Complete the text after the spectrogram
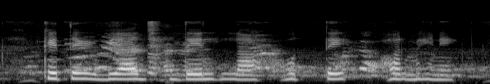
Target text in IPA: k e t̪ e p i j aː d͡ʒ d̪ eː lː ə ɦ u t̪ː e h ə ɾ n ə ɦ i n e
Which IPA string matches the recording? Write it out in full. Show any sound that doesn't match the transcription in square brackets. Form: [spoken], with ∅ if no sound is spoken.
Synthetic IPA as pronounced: k e t̪ e [b] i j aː d͡ʒ d̪ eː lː [a] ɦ [o] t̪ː e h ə ɾ [m] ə ɦ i n e

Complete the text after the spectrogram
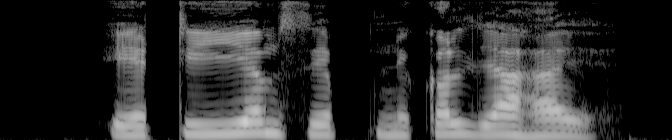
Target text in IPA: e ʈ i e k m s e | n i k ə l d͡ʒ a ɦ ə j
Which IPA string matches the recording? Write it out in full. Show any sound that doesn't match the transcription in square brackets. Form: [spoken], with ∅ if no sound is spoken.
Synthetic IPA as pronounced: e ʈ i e [∅] m s e | n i k ə l d͡ʒ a ɦ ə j

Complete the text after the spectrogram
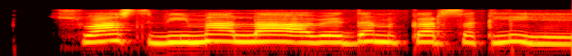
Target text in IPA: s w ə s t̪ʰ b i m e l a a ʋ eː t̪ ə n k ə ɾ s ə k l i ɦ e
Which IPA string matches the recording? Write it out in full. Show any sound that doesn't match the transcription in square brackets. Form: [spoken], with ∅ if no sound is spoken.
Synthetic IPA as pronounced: s w [a] s t̪ʰ b i m [a] l a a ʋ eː [d̪] ə n k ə ɾ s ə k l i ɦ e

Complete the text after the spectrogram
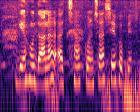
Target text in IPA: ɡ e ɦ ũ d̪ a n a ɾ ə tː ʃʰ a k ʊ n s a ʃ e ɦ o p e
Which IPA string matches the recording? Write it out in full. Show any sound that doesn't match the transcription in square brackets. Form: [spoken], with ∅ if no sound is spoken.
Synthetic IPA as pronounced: ɡ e ɦ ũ d̪ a n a ɾ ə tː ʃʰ a k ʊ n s a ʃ e ɦ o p e

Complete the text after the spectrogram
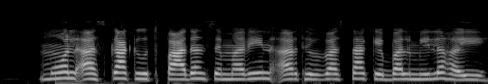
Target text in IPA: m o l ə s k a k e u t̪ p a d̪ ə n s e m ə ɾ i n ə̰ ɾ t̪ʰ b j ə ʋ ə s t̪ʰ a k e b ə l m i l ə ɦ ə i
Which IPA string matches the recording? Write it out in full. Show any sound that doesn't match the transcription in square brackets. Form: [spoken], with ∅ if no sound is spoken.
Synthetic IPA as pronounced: m o l ə s k a k e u t̪ p a d̪ ə n s e m ə ɾ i n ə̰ ɾ t̪ʰ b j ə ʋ ə s t̪ʰ a k e b ə l m i l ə ɦ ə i

